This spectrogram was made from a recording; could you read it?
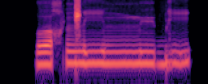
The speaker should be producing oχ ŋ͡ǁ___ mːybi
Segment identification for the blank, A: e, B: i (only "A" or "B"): B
